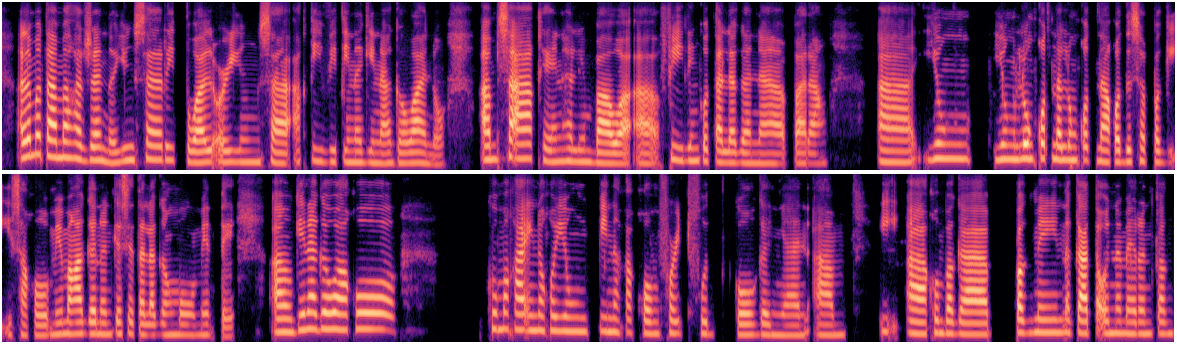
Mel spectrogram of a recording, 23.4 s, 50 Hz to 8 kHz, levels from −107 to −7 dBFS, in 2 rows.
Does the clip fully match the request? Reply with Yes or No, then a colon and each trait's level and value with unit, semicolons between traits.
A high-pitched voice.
Yes: high, 205 Hz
